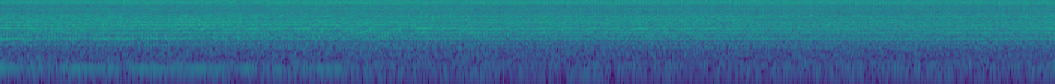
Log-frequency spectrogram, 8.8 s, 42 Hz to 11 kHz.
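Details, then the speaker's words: 2013 Ford F-350 diesel at warm idle: steady thin whine at constant pitch over the engine, only occurs when warm; source undetermined after visits to 7-8 Ford dealers. "is a Ford F350 diesel 2013, making this really whiny ass noise. Only does it when the engine's warm."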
